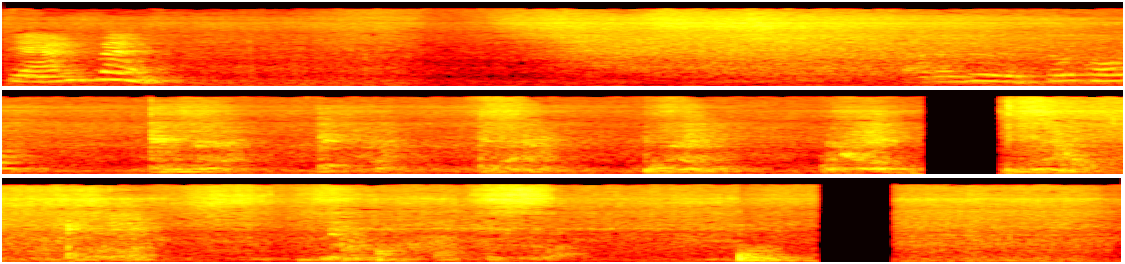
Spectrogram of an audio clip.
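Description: A spatula scrapes and clanks against a wok.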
